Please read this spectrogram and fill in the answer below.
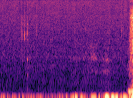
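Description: Quiet room tone with a few faint clicks.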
